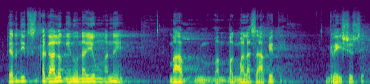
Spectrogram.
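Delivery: ordinary delivery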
